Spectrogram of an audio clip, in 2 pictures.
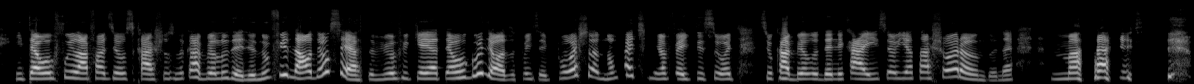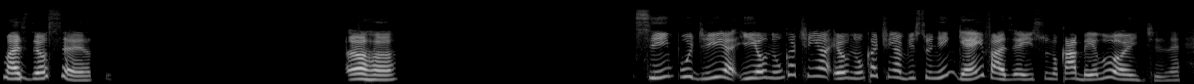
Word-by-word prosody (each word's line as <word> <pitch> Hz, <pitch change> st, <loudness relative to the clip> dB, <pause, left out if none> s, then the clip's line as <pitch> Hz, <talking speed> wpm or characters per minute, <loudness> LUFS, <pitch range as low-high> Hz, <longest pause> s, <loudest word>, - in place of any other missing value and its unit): Então, 260 Hz, +1 st, +6 dB
eu 270 Hz, -, 0 dB
fui 315 Hz, +2 st, -7 dB
lá 265 Hz, -2 st, +7 dB
fazer 270 Hz, -1 st, -3 dB
os 260 Hz, -1 st, -8 dB
cachos 250 Hz, +2 st, -1 dB
no 265 Hz, +1 st, -13 dB
cabelo 275 Hz, -3 st, 0 dB
dele. 220 Hz, -5 st, -1 dB
No 280 Hz, +6 st, -7 dB
final, 315 Hz, -9 st, +5 dB
deu 345 Hz, -3 st, +1 dB
certo, 225 Hz, -5 st, +2 dB
viu. 235 Hz, +3 st, -11 dB
Eu 260 Hz, -, -1 dB
fiquei 265 Hz, -1 st, +1 dB
até 270 Hz, +1 st, +2 dB
orgulhosa. 290 Hz, -, +2 dB
Pensei: 255 Hz, -5 st, -12 dB
"Poxa, 335 Hz, +4 st, -1 dB
nunca 275 Hz, -, -3 dB
tinha 265 Hz, -9 st, -7 dB
feito 250 Hz, 0 st, -3 dB
isso 255 Hz, +1 st, -10 dB
antes". 250 Hz, 0 st, -5 dB, 0.2 s
Se -, -, -14 dB
o 265 Hz, -, -9 dB
cabelo 255 Hz, -1 st, +4 dB
dele 240 Hz, +1 st, -1 dB
caísse, 255 Hz, +1 st, +2 dB
eu 280 Hz, -, -3 dB
ia 280 Hz, 0 st, -4 dB
estar 285 Hz, 0 st, -3 dB
chorando, 255 Hz, -, -1 dB
né. 215 Hz, +2 st, -8 dB, 0.4 s
Mas, 255 Hz, +2 st, +2 dB, 1.1 s
mas, 265 Hz, -1 st, +4 dB
deu 270 Hz, +2 st, 0 dB
certo. 195 Hz, -, -3 dB, 2.6 s
Aham. 225 Hz, -2 st, +4 dB, 2.4 s
Sim, 315 Hz, +5 st, -4 dB
podia. 335 Hz, -2 st, -3 dB
E, 275 Hz, +3 st, -5 dB
eu 295 Hz, +1 st, 0 dB
nunca 315 Hz, +9 st, -11 dB
tinha 385 Hz, -4 st, -6 dB
eu 275 Hz, +2 st, 0 dB
nunca 290 Hz, +8 st, -8 dB
tinha 335 Hz, -4 st, -7 dB
visto 290 Hz, +3 st, -13 dB
ninguém 285 Hz, -, -1 dB
fazer 235 Hz, -, -1 dB
isso 235 Hz, +4 st, -10 dB
no 245 Hz, -2 st, -14 dB
cabelo, 265 Hz, +3 st, -2 dB
antes, 215 Hz, -8 st, -4 dB
né. 195 Hz, +2 st, -17 dB
265 Hz, 145 wpm, -25 LUFS, 245-295 Hz, 2.6 s, lá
